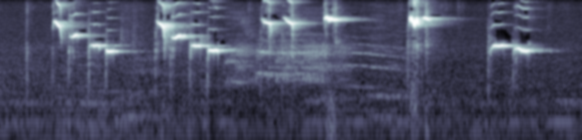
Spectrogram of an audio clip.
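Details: Daily singing of a lesser green leafbird: six quick phrases of bright, high whistles, most dropping stepwise from shrill to lower notes, one rising sharply, with brief gaps between them and near-silent background.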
